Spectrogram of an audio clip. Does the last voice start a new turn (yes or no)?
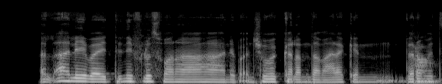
yes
